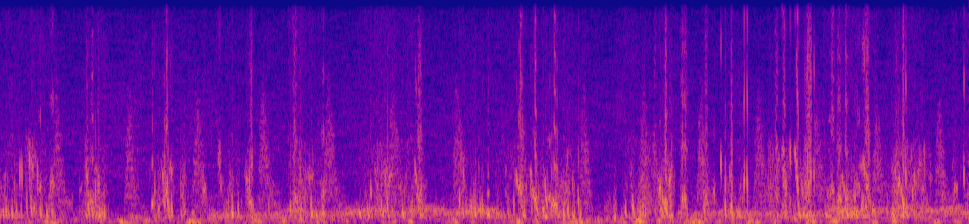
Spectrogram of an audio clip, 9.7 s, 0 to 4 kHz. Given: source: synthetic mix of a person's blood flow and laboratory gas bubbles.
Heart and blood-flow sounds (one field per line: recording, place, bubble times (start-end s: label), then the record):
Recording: Doppler ultrasound of blood flow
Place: subclavian vein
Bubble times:
0.00-0.58 s: bubbles
0.80-1.10 s: bubbles
1.51-1.78 s: bubbles
1.80-1.98 s: bubbles
2.01-2.09 s: bubbles
2.18-2.59 s: bubbles
2.68-2.72 s: bubbles
2.88-3.30 s: bubbles
3.58-4.29 s: bubbles
4.57-5.84 s: bubbles
6.23-6.96 s: bubbles
7.04-7.52 s: bubbles
7.67-8.19 s: bubbles
8.24-8.80 s: bubbles
8.86-9.35 s: bubbles
9.53-9.70 s: bubbles
From the record:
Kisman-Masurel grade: 343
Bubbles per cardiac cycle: rolling drumbeat, 9 or more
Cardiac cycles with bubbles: 100%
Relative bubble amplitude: loud (0.450 to 0.775)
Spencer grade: 3 (all of the cardiac periods contain showers or single bubble signals, but not dominating or overriding the cardiac motion signals)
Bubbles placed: anywhere in the cardiac cycle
